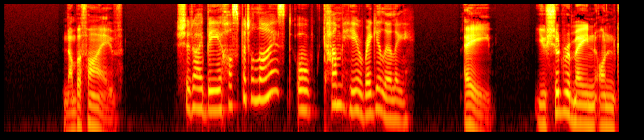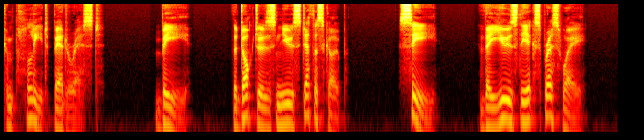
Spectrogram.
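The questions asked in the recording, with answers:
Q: Should I be hospitalized or come here regularly?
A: A: You should remain on complete bed rest.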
